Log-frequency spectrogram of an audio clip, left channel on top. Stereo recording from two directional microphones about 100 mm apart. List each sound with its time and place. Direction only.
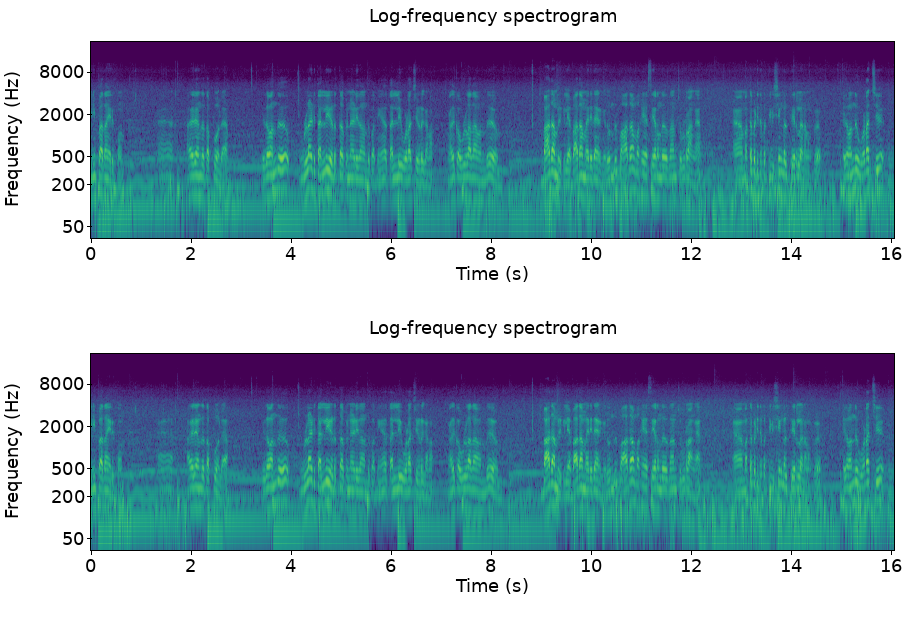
0.0 s speech: 45° left (ahead or behind)
2.0 s speech: 45° left (ahead or behind)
